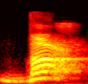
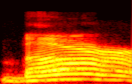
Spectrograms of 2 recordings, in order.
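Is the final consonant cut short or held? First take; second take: cut short; held. First: The final consonant is dropped or cut short. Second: The final consonant is held for longer. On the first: The speaker calls it wrong. "এভাবে বলা যাবে না" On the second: The speaker calls it right. "মানে কি ধরে রাখতে হবে ভিতরে"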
